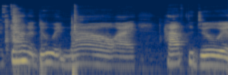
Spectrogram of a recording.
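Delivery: mock urgent, panicky, drawn-out insistence. Retelling a missed dilation in the first month, imitating own panic. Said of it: "I'm panicking".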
